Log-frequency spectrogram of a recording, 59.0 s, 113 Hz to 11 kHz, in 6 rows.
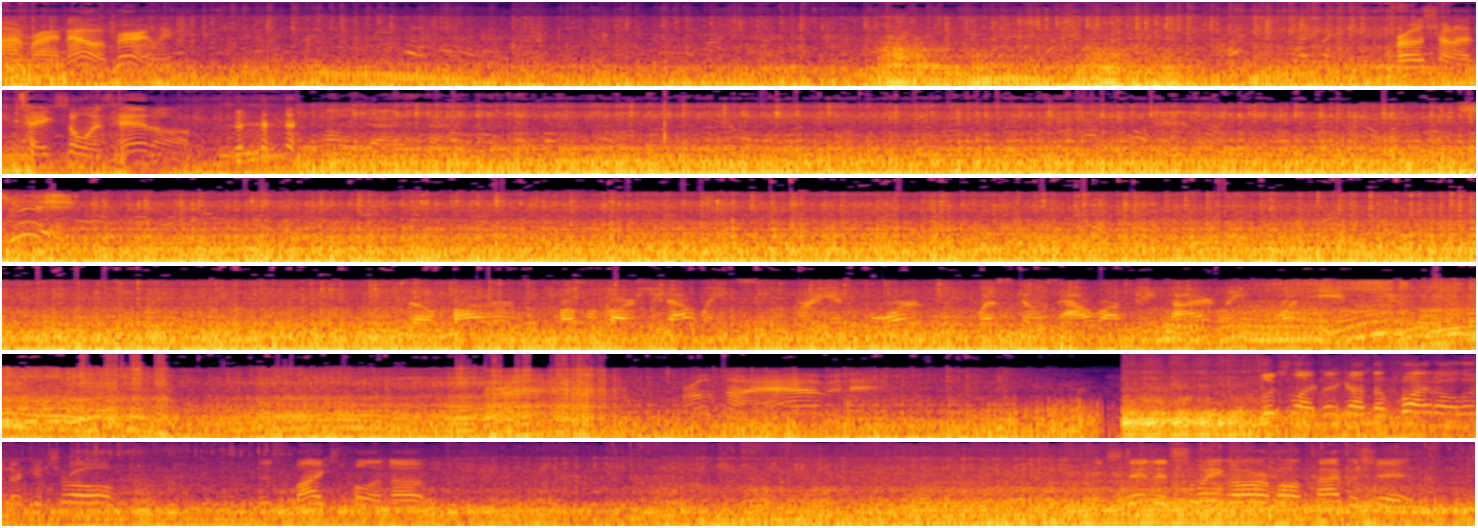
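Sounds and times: indistinct voices: 0:00.0 - 0:23.4
car engines idling: 0:00.0 - 0:58.9.

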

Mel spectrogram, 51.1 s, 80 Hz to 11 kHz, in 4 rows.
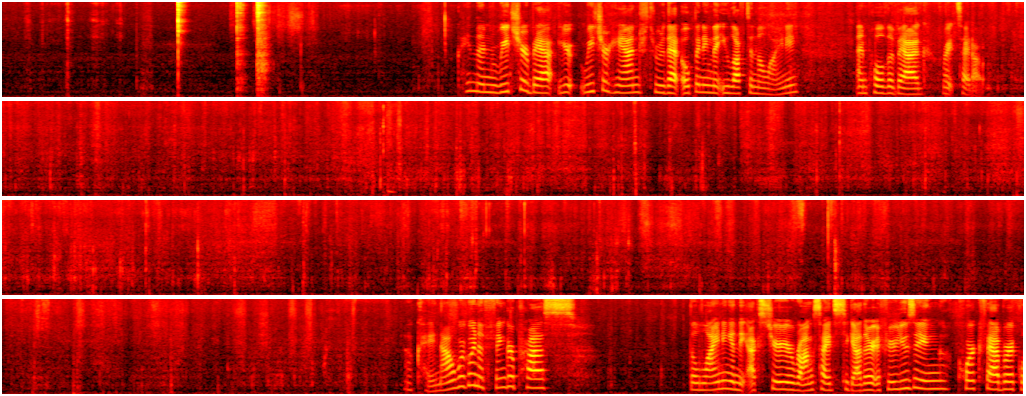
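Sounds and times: fabric rustling and crumpling: 0:06.1 - 0:45.2.

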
